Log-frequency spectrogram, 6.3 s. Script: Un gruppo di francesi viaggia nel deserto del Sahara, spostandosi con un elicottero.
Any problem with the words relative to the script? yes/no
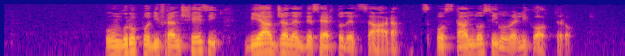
yes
